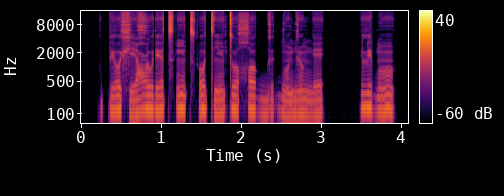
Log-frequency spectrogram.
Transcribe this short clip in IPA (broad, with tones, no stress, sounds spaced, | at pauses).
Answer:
pʲ o˧˥˧ xʲ e˩˥ ʕ u˥˧ ɾʲ ɘ˧˥˧ t͡sʼ ĩ˥˧ t͡sʼ o˥˧ tʲ ẽ˩˥ t u˥˧ χ o˥˧ ɡ͡b ɨ˩˥ ɡ͡b õ˩˥ ɡʲ õ˧˥˧ ŋ e˧˥˧ | lʲ ɨ˥˧ ɓ õ˧˥˧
